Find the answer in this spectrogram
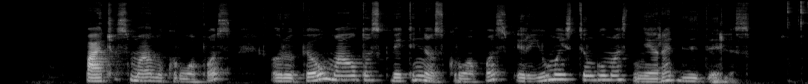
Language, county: Lithuanian, Šiauliai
